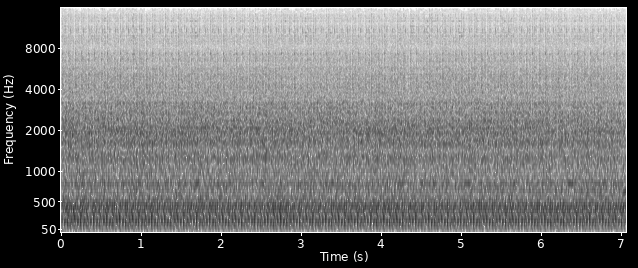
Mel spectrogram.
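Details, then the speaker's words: Diesel engine just started after about 3 months unused at about 5 degrees: steady even idle clatter at about three beats per second, no misfire or knock. Runs normally once running and making its own heat. "Once it's running, the motor provides its own heat and there's no problem."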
